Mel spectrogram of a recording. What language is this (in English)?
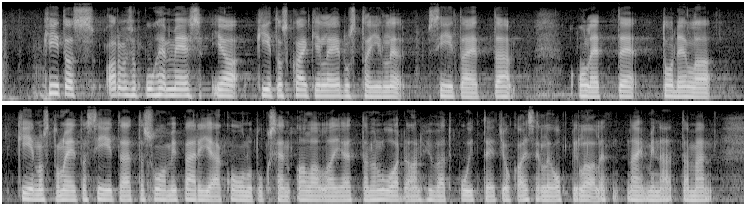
Finnish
